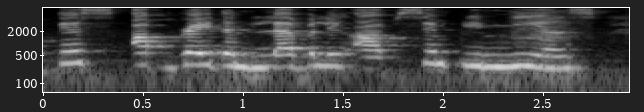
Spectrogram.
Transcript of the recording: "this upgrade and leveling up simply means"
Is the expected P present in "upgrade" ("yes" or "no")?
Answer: yes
